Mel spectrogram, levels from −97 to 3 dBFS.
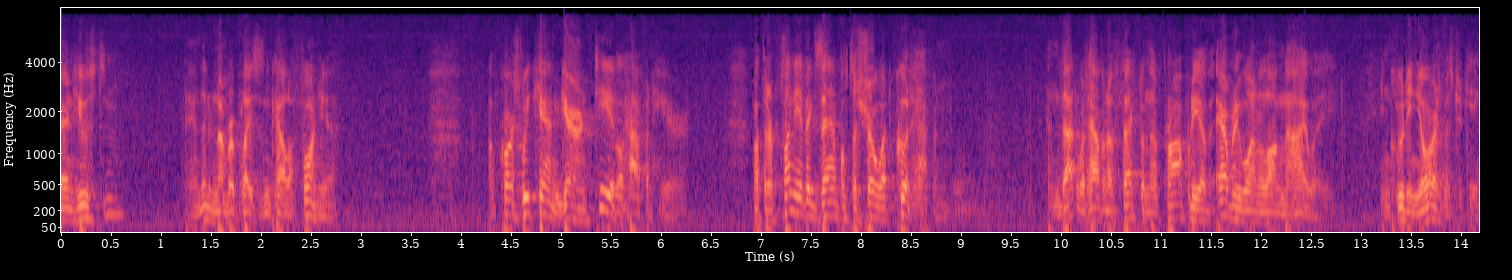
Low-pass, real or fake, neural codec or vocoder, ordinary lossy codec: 7.2 kHz; real; none; AAC, 32 kbps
